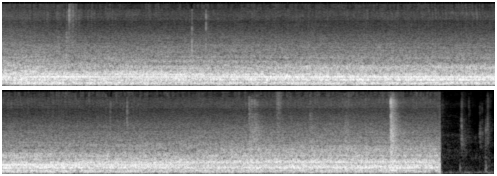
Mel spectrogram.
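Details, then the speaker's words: Kenmore dryer with a squeak, door switch bypassed to run the drive motor alone: smooth, even, constant-pitch hum with no squeak or grind until switch-off, so the motor is fine; drum support wheels to be replaced next. "I just did that to hear if I had a problem with the motor. But since I don't, I can go ahead and remove remove this."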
